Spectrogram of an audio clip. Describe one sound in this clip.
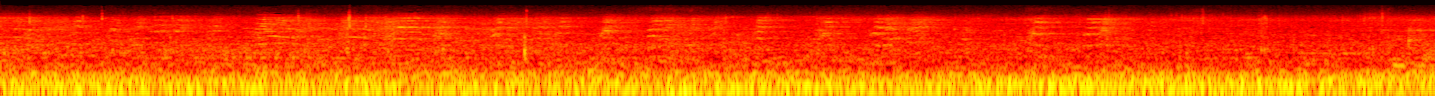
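A baby monkey nibbles on a dry leaf that crackles softly.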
